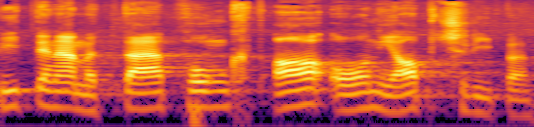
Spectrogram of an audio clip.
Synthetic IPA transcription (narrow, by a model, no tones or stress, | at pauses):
b̥it̪ːənæməd̥æːpʰʊŋkχt̪ɑːʔoːniɑpʃɾiːb̥ə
